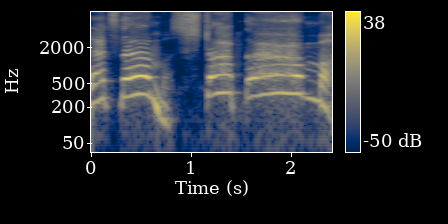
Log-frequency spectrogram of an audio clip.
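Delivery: very high, very slow, drawn-out, full-lung yell. Voicing someone on the dock spotting the party: yelling at the top of lungs. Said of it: "you hear someone yell at the top of their lungs".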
